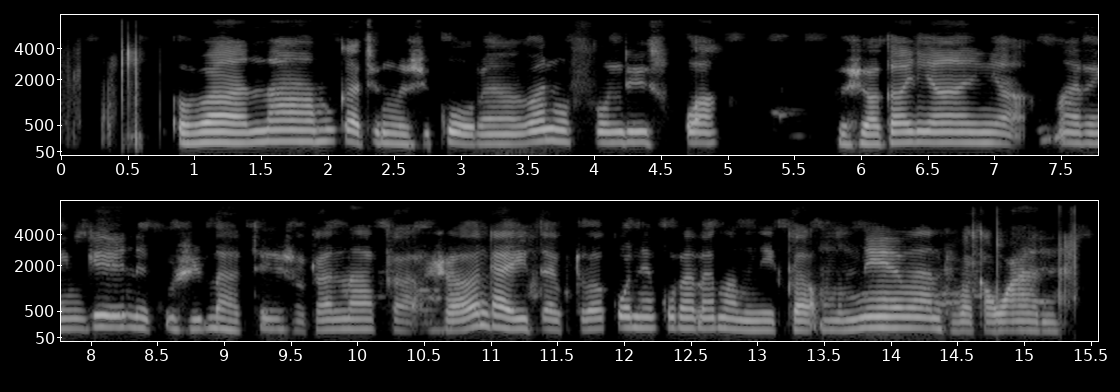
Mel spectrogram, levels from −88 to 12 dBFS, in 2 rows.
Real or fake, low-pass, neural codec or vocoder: fake; 7.2 kHz; codec, 16 kHz, 2 kbps, X-Codec, HuBERT features, trained on balanced general audio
